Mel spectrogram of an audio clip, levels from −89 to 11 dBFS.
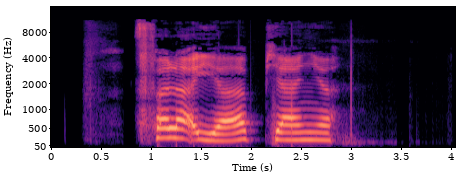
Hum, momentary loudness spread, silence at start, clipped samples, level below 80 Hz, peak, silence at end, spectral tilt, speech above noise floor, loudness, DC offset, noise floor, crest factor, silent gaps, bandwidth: none; 11 LU; 0.85 s; under 0.1%; -60 dBFS; 0 dBFS; 1.2 s; -4.5 dB/octave; 61 dB; -11 LUFS; under 0.1%; -72 dBFS; 14 dB; none; 11.5 kHz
